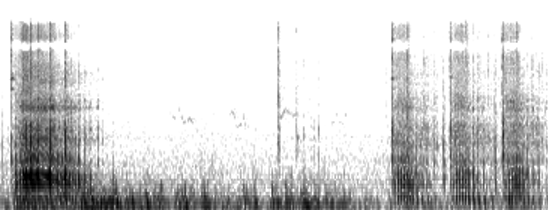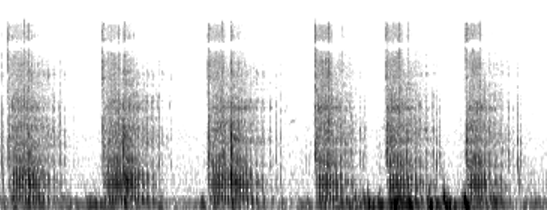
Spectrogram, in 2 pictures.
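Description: A chainsaw bucks firewood in a loud, close series of bursts, revving hard, dropping to idle, then cutting again in quick repeated pulses with short gaps between.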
